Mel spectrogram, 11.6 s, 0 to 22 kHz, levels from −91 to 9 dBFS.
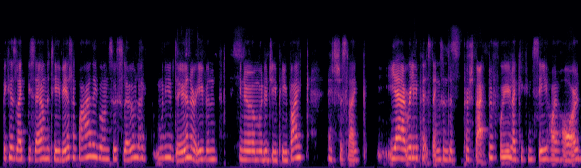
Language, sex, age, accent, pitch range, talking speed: English, female, 10-29, British, 205-240 Hz, 230 wpm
